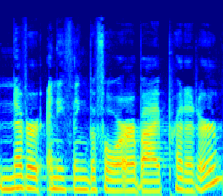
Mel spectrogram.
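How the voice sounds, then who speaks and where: In a very clean recording with a silent background, a woman has a plain, everyday voice at a medium pitch, speaking at a fairly slow pace with ordinary pitch variation. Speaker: radio host. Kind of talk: radio DJ patter, song back-announcements.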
